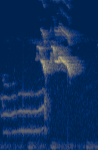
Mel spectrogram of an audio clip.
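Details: A talking sulphur-crested cockatoo (Cacatua galerita) gives a steady voice-like tone for under a second, then a harsh, raspy, word-like burst; nothing else is heard.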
